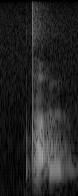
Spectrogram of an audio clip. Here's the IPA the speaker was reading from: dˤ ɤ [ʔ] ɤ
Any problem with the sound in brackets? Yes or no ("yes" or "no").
no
